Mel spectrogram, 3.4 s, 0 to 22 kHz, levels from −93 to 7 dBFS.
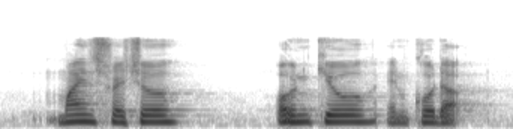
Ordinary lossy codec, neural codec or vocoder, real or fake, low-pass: none; none; real; 7.2 kHz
